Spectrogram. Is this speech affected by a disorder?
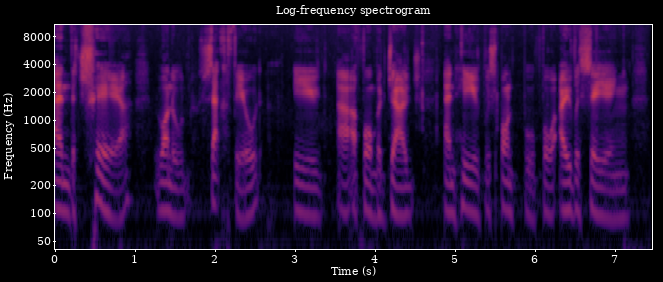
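Yes: deafness; congenital deafness, born deaf.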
